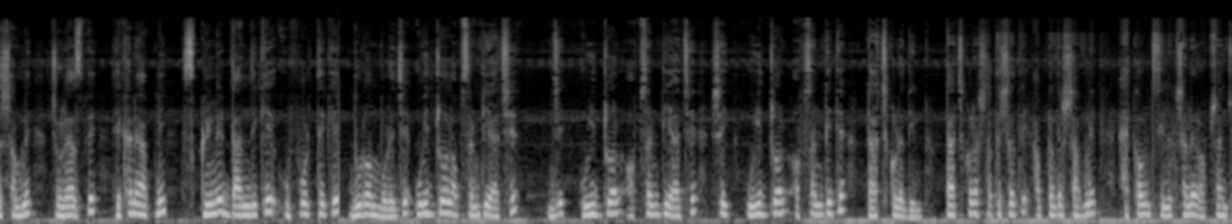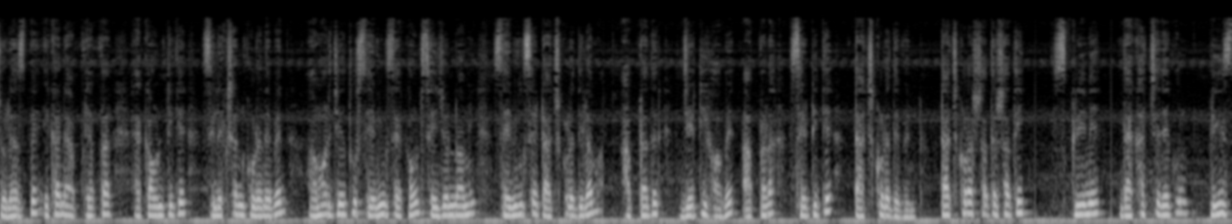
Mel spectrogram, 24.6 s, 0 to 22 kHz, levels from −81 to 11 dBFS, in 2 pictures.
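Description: At 9.9 s a call bitrate drop begins and lasts until about 12.97 s. The bandwidth estimate has fallen, so the encoder gets far fewer bits. The audio is coded coarsely and its high frequencies are cut away. It turns rough, watery or muffled. The degradation fits a fall from 64 kbps to about 13 kbps. The worst stretch holds for about 1.5 s. The bitrate then recovers, and the sound clears.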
